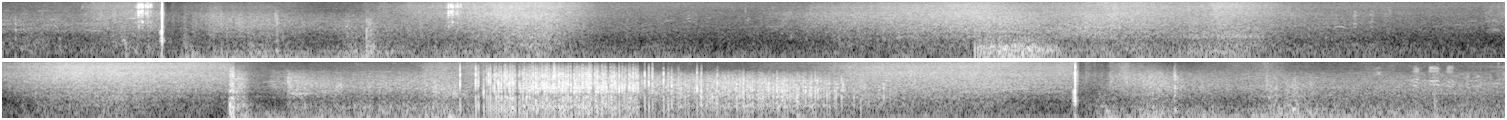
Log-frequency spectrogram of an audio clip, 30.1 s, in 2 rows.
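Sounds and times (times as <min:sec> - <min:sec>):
surf: 0:00.0 - 0:30.0
wind noise on microphone: 0:00.0 - 0:30.0
fireworks booming and crackling: 0:01.5 - 0:12.6, 0:17.2 - 0:30.0
firework bang: 0:01.6 - 0:05.3, 0:09.7 - 0:10.8, 0:17.3 - 0:29.6.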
